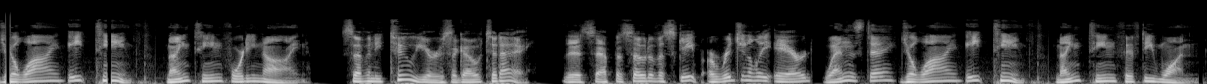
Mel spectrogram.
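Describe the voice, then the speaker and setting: A man's voice: medium pitch, no room sound. A man reading scripted announcements as a radio station announcer.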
